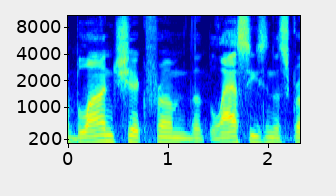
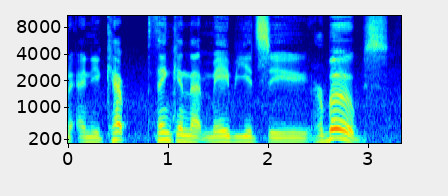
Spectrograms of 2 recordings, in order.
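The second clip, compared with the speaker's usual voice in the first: ordinary talk, nothing marked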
